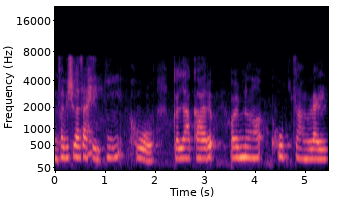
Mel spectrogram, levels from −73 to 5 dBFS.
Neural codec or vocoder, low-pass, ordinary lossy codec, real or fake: codec, 24 kHz, 3 kbps, HILCodec; 7.2 kHz; none; fake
